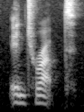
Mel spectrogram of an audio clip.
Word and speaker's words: interrupt: interrupt. 이 단어는 rub 부분에 강세가 있어요.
